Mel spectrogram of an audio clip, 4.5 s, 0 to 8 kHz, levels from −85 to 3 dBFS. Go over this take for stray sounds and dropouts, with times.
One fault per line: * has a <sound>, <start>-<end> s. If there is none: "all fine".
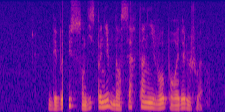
* has a dropout, 1.3-1.4 s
